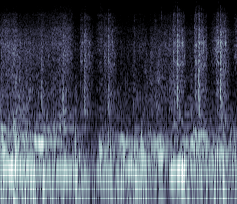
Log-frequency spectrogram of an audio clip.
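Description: Low murmur of voices in a crowded room, with a scatter of sharp clicks from press camera shutters.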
